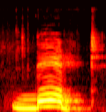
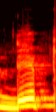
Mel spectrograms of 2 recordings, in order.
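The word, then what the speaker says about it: debt: না হয়ে প্লামার হয়েছে এছাড়া টি লেটারের আগে যদি বি থাকে তাহলেও ওই বি লেটারটি সাইলেন্ট থাকে যেমন ডেট এটার উচ্চারণ কিন্তু ডেপ্ট হয়নি ডেট হয়েছে ডাউট সাটল সাইলেন্ট লেটার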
